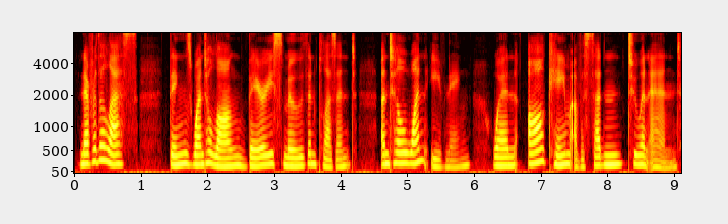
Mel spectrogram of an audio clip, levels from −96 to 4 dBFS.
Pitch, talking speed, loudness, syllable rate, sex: 195 Hz, 130 wpm, -19 LUFS, 4.0 syllables/s, female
